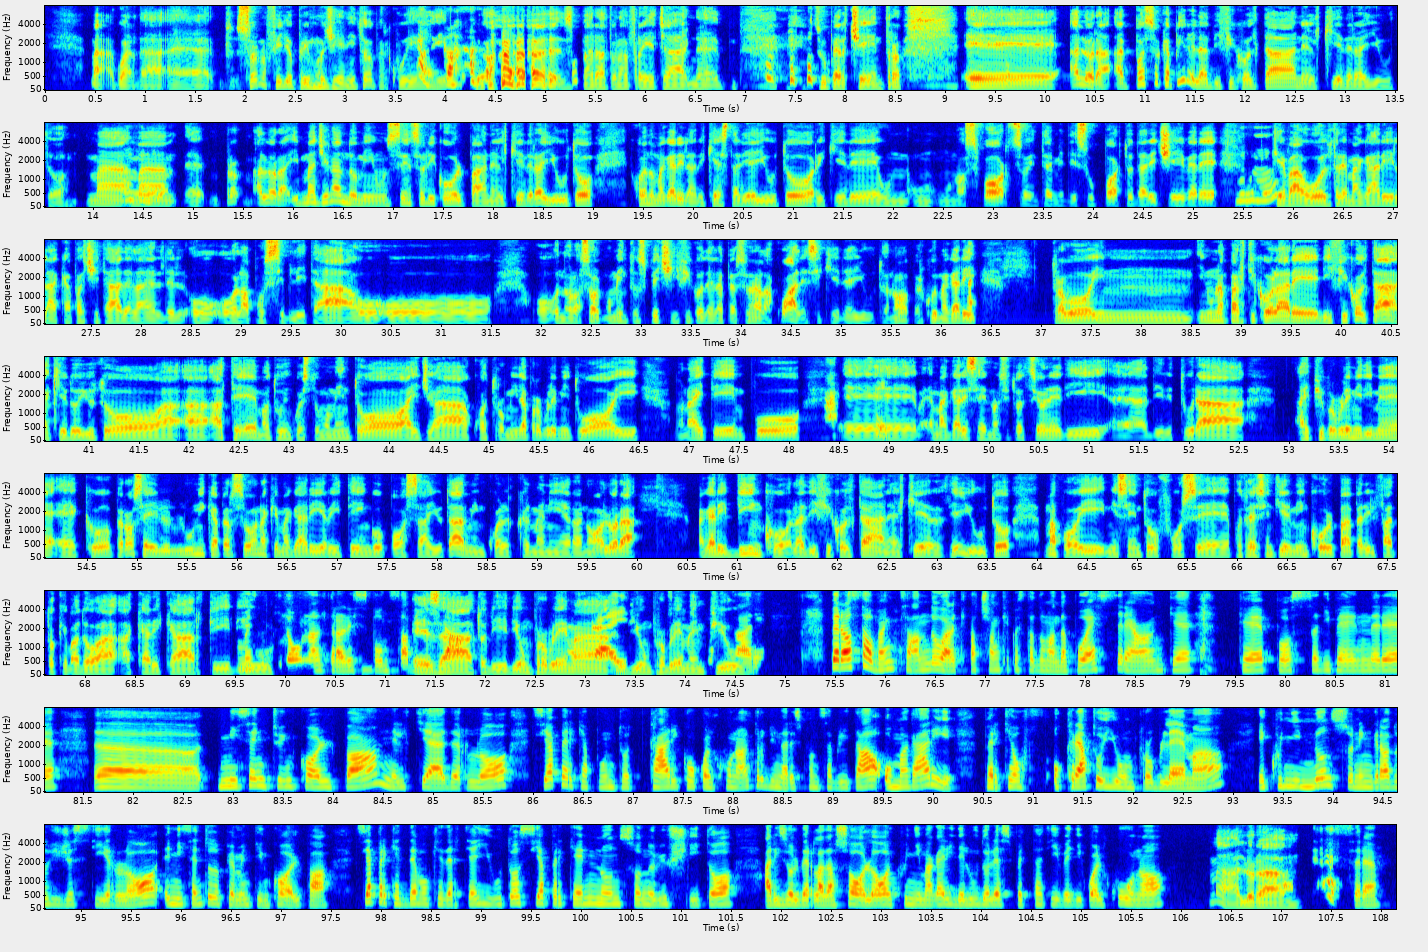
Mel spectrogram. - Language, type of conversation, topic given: Italian, podcast, Come si può chiedere aiuto senza sentirsi in colpa?
- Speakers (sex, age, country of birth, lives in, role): female, 30-34, Italy, Italy, host; male, 50-54, Italy, Italy, guest
- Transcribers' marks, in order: static; distorted speech; chuckle; teeth sucking; chuckle; other background noise; chuckle; background speech; drawn out: "o"; drawn out: "in"; drawn out: "ehm"; "stavo" said as "stao"; drawn out: "ehm"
